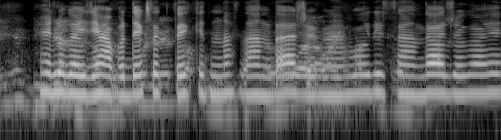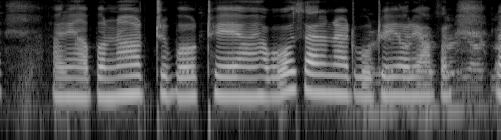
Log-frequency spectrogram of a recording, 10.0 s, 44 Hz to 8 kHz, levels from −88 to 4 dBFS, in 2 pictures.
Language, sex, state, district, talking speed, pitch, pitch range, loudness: Hindi, female, Chhattisgarh, Balrampur, 185 wpm, 235 Hz, 225-245 Hz, -26 LUFS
